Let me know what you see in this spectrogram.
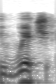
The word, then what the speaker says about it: wych: And they stumble across inside of a witch elm, which is spelled W-Y-C-H, the remains of a young woman.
